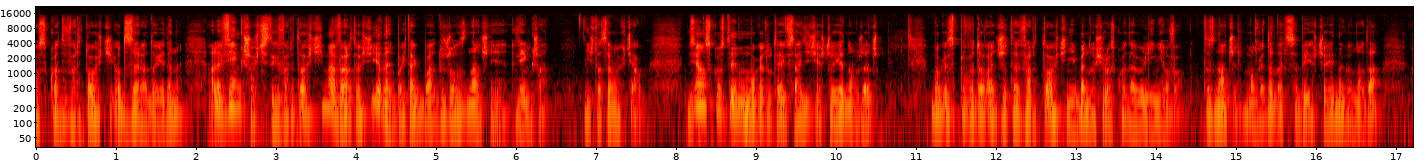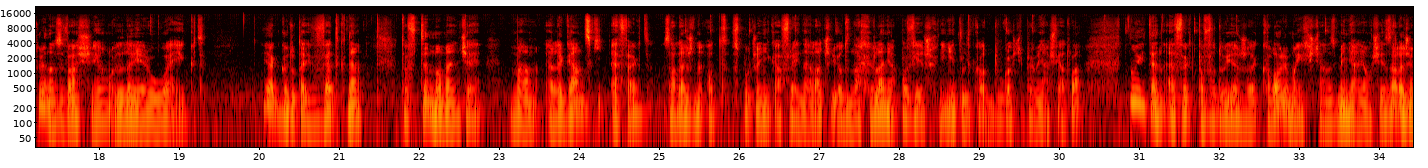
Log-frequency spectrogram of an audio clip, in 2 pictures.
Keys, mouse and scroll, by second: 8.4-9.0 drag, 9.4-10.6 drag, 12.0 shift+scroll down 1, 12.2 middle click, 15.2 shift+a, 18.6 click, 21.1 click, 22.6-24.3 middle drag, 24.4-25.5 middle drag, 25.6 middle click, 26.7 middle click, 28.8 middle click, 29.9 middle click, 30.6 middle click, 31.4 middle click, 32.2-33.5 middle drag, 33.6 middle click.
